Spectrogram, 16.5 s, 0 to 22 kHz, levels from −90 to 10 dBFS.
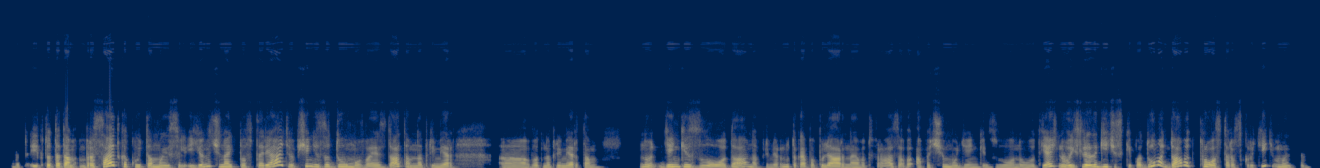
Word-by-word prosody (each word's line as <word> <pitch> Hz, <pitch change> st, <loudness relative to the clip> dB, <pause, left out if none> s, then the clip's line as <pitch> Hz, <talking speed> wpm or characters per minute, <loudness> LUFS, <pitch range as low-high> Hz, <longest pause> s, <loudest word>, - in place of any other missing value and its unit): Вот. 180 Hz, -2 st, -10 dB
И 165 Hz, -, 0 dB
кто-то 210 Hz, +5 st, +3 dB
там 200 Hz, -2 st, +5 dB
бросает 235 Hz, -, +5 dB
какую-то 220 Hz, -5 st, 0 dB
мысль, 190 Hz, -4 st, -1 dB
ее 200 Hz, +6 st, -1 dB
начинает 230 Hz, -6 st, 0 dB
повторять, 215 Hz, -, +1 dB
вообще 225 Hz, +7 st, -1 dB
не 250 Hz, -4 st, +1 dB
задумываясь, 190 Hz, -9 st, -1 dB
да. 260 Hz, -, +3 dB
Там, 220 Hz, -8 st, -4 dB
например, 180 Hz, -2 st, -3 dB, 0.5 s
а, 160 Hz, -3 st, -3 dB
вот, 185 Hz, +2 st, -6 dB
например, 185 Hz, 0 st, -2 dB
там, 165 Hz, -3 st, -6 dB, 0.5 s
ну, 225 Hz, -2 st, 0 dB
деньги- 235 Hz, +6 st, +3 dB
зло, 180 Hz, -7 st, 0 dB
да, 150 Hz, -, +1 dB
например. 165 Hz, -, -8 dB
Ну, 225 Hz, 0 st, -2 dB
такая 170 Hz, -5 st, -1 dB
популярная 160 Hz, -5 st, +1 dB
вот 150 Hz, 0 st, -10 dB
фраза 185 Hz, -1 st, -5 dB
в -, -, -4 dB
А 175 Hz, -, -3 dB
почему 185 Hz, +1 st, -4 dB
деньги- 155 Hz, -2 st, -8 dB
зло? 155 Hz, 0 st, -8 dB
Ну, 160 Hz, 0 st, -6 dB
вот 145 Hz, -1 st, -7 dB
я 235 Hz, +8 st, +4 dB
счи -, -, -7 dB
ну, 220 Hz, -2 st, +2 dB
если 205 Hz, +3 st, +5 dB
логически 215 Hz, -7 st, +1 dB
подумать, 265 Hz, -, +1 dB
да, -, -, +5 dB
вот 385 Hz, -3 st, 0 dB
просто 215 Hz, -8 st, +2 dB
раскрутить 190 Hz, -, -5 dB
мысль. 185 Hz, -, -5 dB
190 Hz, 175 wpm, -23 LUFS, 170-225 Hz, 0.5 s, там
